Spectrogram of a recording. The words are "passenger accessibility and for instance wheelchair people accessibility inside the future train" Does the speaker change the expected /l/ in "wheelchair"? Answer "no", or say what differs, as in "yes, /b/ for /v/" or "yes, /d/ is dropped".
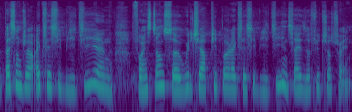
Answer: no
